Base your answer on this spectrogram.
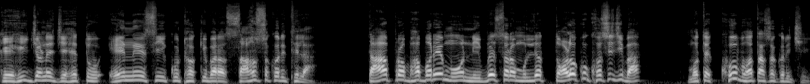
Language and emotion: Odia, angry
